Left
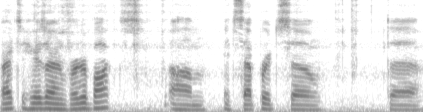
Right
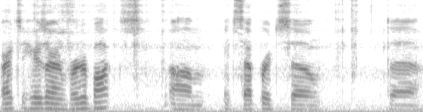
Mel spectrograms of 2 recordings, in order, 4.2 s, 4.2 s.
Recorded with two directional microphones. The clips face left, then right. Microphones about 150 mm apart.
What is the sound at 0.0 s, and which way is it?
Speech, 5° left (ahead or behind).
